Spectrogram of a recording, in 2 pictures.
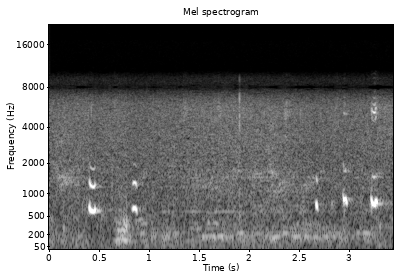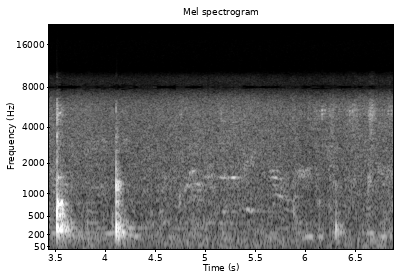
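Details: Old English Sheepdog puppy, not yet on solid food, out of the whelping box and looking for more food; short high squeaky whimpers, about six brief separate yelps over several seconds, with quiet room background.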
